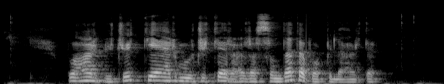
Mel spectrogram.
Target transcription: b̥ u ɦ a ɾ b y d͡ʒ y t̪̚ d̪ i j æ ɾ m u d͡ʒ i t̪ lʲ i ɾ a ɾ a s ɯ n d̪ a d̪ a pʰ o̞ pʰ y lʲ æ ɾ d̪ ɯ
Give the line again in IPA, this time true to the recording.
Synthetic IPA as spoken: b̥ u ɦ a ɾ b y d͡ʒ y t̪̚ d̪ i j æ ɾ m u d͡ʒ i t̪ lʲ æ ɾ a ɾ a s ɯ n d̪ a d̪ a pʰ o̞ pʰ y lʲ æ ɾ d̪ ɯ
